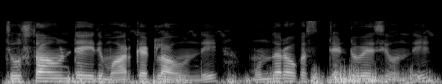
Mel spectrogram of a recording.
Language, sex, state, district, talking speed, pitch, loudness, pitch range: Telugu, male, Telangana, Komaram Bheem, 150 wpm, 135 Hz, -20 LUFS, 115-140 Hz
